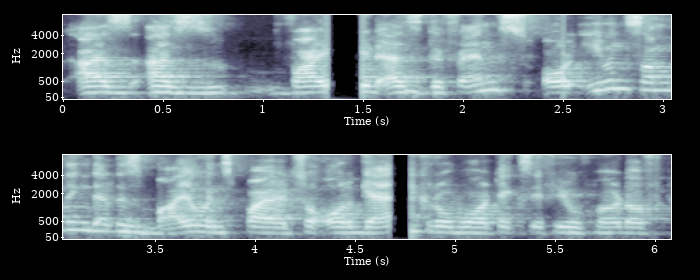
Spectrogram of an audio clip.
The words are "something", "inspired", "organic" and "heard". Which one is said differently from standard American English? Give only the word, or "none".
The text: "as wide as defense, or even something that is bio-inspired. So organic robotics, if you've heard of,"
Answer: something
